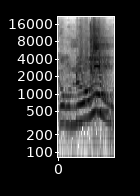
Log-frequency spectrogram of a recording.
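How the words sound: It is said in a relaxed, calm way.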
